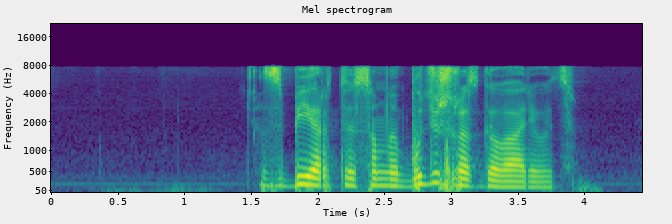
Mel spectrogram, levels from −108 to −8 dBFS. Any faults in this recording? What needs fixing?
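Nothing stood out on listening to this speech recording, and there is nothing that needs fixing.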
